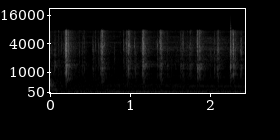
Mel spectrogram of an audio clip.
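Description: Original Rubik's brand 3x3 cube being turned by hand: its plastic layers click and clack about ten times, irregularly. The cube has just been given six drops of lubricant.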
